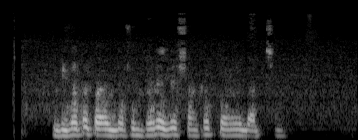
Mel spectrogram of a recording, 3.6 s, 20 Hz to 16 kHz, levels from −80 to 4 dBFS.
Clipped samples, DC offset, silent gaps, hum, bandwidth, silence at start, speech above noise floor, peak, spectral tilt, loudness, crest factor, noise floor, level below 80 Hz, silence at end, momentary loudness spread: under 0.1%; under 0.1%; none; none; 11.5 kHz; 0.5 s; 30 dB; -10 dBFS; -6.5 dB/octave; -27 LUFS; 18 dB; -56 dBFS; -66 dBFS; 0.75 s; 12 LU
